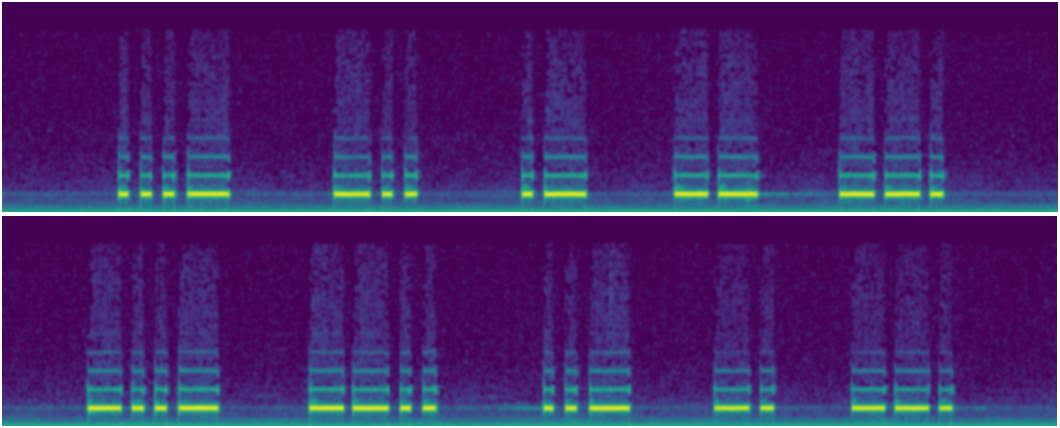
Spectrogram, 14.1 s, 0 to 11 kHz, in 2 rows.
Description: Morse code, heard as a keyed tone, about 16 wpm, spaced as for 9 wpm, 970 Hz. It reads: VDAMG XZUNG
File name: Onlinelehrgang / morsen / DJ4UF Morsen25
